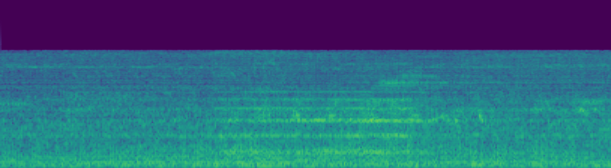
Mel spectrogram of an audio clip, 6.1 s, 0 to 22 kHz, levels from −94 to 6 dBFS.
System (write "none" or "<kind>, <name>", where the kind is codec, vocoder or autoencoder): vocoder, HiFi-GAN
